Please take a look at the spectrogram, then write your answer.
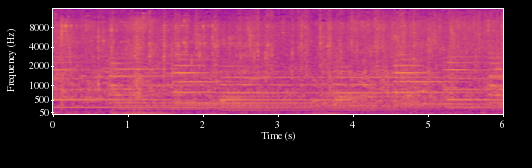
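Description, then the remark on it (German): Horse-drawn wagons, horse omnibuses and cabs clip-clop through a bustling big-city street before the era of cars, with many pedestrians; hooves clatter continuously amid a dense wash of traffic noise and a faint ringing bell. “Viele Pferdefuhrwerke, Pferdeomnibusse und Droschken waren unterwegs.”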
